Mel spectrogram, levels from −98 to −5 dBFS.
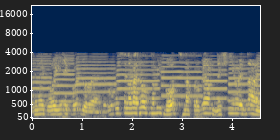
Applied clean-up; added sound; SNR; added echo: classical method WPE with log-MMSE.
